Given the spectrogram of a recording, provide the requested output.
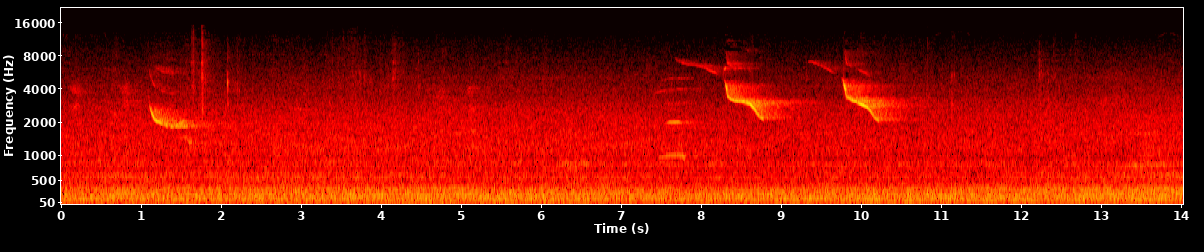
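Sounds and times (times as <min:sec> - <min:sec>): steady low background noise: 0:00.0 - 0:14.0
bird whistled calls: 0:01.1 - 0:01.7, 0:07.4 - 0:10.6.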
